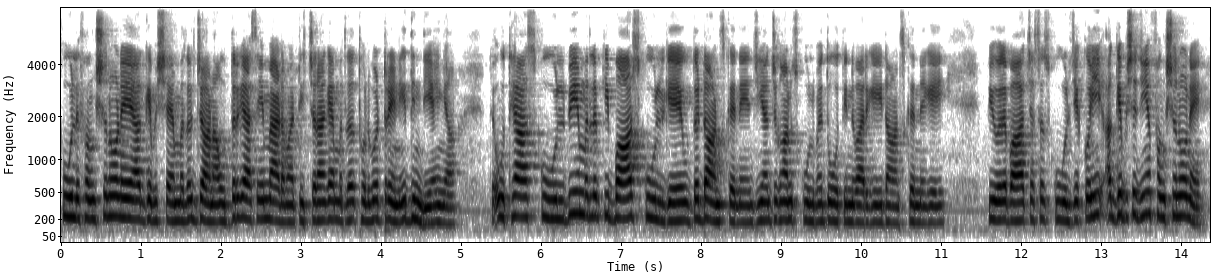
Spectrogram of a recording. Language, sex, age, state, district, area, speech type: Dogri, female, 30-45, Jammu and Kashmir, Reasi, rural, spontaneous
